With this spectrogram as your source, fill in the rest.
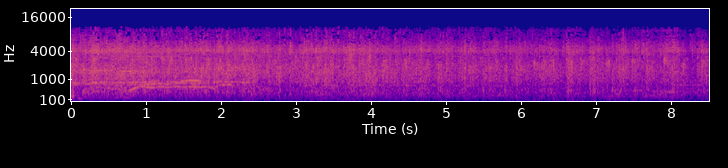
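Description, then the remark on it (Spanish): A church audience at a birthday celebration applauds themselves, the church and the pastors, a dense wash of many hands clapping at an even level that slowly eases over several seconds, with faint voices and a brief cheer mixed in. “¿Por qué no le da un aplauso a usted mismo, a la iglesia, a los pastores, ¡Feliz cumpleaños!”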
